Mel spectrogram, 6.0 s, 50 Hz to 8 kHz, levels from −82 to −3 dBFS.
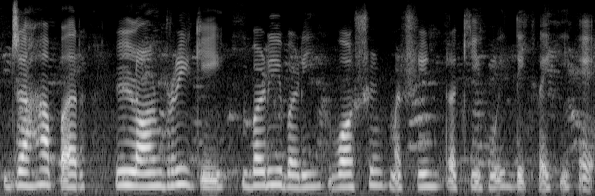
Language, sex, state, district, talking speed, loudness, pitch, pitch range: Hindi, female, Madhya Pradesh, Dhar, 130 wpm, -19 LUFS, 200 Hz, 185-210 Hz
